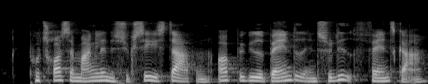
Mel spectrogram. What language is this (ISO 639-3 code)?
dan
